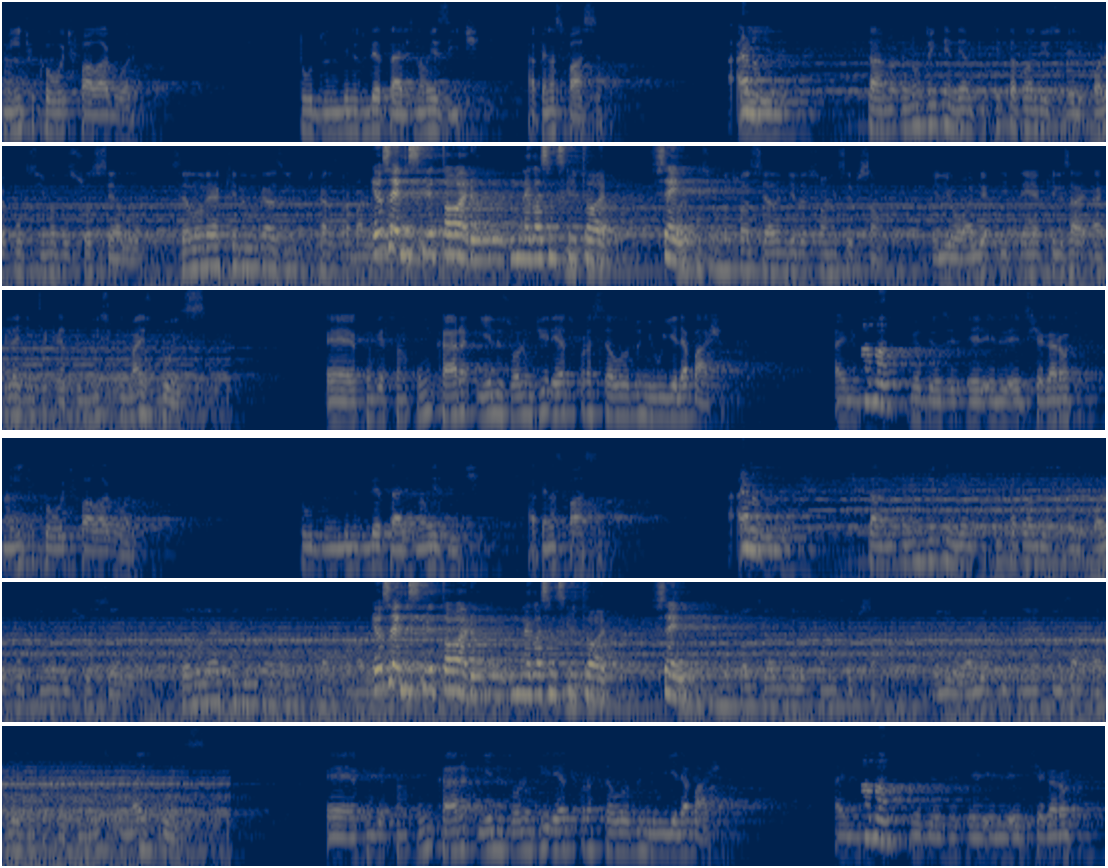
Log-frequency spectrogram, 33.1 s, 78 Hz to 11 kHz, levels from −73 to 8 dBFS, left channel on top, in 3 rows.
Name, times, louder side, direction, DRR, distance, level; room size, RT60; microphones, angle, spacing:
voice 1, 0.0-1.3 3.0-4.8 5.3-6.0 7.3-7.8 8.7-12.5 12.7-15.9 16.6-17.1 17.7-19.9 20.3-24.1 25.3-29.3 30.4-30.7 31.1-32.9, left 3 dB, 65° left, 7 dB, 0.7 m, -44 dB
sound 1, 7.6-24.4, right 4 dB, 35° right, 0.4 m, -45 dB
voice 2, 14.7-17.1 17.6-17.9 30.7-31.0, left 2 dB, 10° left, 1 dB, 0.6 m, -30 dB
25.0 x 19.5 x 2.4 m, 2.8 s
head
